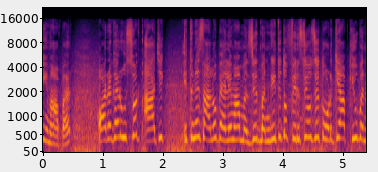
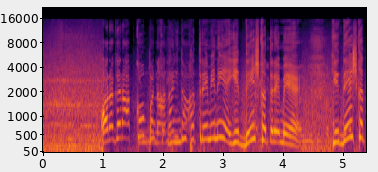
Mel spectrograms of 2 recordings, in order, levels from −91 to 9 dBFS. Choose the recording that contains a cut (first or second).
second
